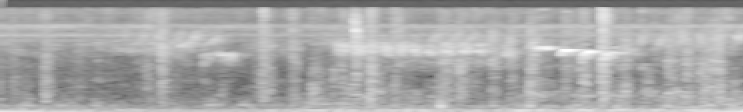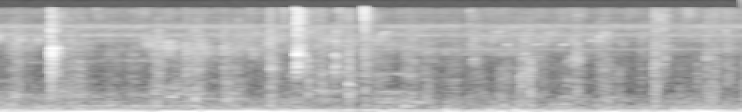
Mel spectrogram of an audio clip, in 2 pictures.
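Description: Mouth sounds of someone chewing fried rice eaten by hand: scattered small clicks over a low rumble, with a short bird chirp about three seconds in.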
